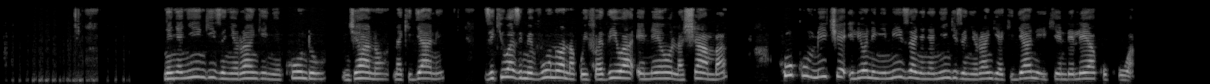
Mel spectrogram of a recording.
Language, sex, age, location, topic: Swahili, female, 25-35, Dar es Salaam, agriculture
